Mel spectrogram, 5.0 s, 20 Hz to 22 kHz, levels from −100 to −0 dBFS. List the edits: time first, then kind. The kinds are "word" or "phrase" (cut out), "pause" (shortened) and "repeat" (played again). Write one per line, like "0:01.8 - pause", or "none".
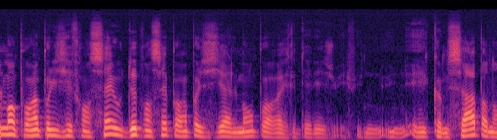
0:01.4 - word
